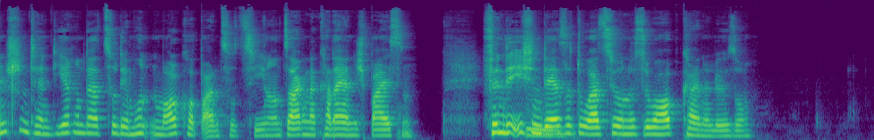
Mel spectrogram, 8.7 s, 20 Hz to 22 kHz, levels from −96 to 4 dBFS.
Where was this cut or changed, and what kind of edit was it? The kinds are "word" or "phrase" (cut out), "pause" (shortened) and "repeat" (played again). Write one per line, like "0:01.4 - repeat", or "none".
none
